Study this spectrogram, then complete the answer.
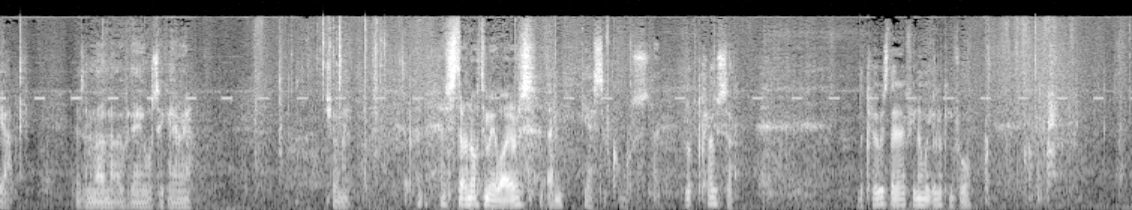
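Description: A middle-aged man speaks calmly and quietly nearby.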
